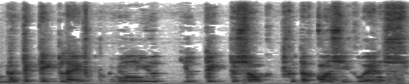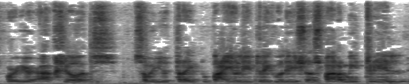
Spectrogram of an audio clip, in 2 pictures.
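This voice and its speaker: A Filipino man tells an old story in a loose, chatty way, laughing along and slipping into the voices of the people he quotes. His tone is very bright and forceful, with a faint hiss of background noise. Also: on the high side, rough recording. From Philippines. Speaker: guest recounting a survival story. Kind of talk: casual anecdotal storytelling.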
